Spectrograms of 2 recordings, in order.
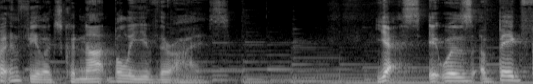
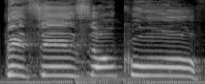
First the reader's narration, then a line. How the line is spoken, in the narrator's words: Felix shouted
